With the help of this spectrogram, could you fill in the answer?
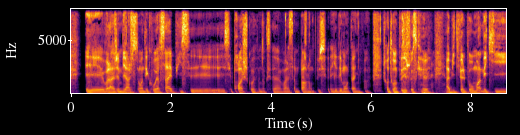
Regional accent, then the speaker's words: Annecy, Auvergne-Rhône-Alpes, France; born there; je suis né à Annecy, donc il y avait le lac d'Annecy juste à côté en France, en Haute-Savoie

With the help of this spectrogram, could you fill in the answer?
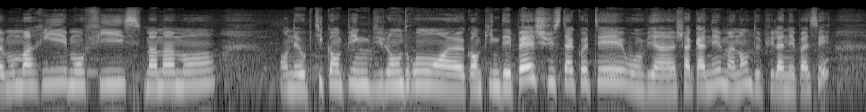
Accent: Biel/Bienne, Bern, Switzerland; Alors nous, on vient de Bienne et puis on vient passer nos vacances au camping

